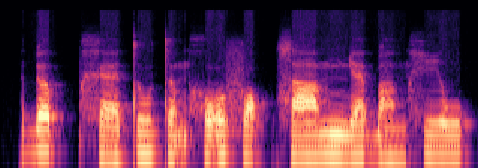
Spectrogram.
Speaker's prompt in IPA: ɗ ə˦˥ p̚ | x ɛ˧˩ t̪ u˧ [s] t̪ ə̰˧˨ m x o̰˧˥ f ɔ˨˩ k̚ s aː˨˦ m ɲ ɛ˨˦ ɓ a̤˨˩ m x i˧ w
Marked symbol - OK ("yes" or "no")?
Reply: no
